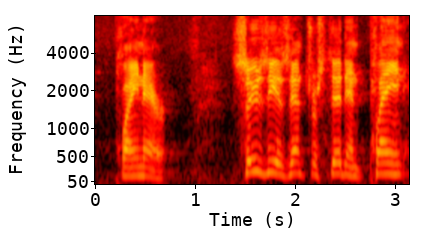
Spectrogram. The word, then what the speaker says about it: plein air: This is pronounced? Plein air. Plein air.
